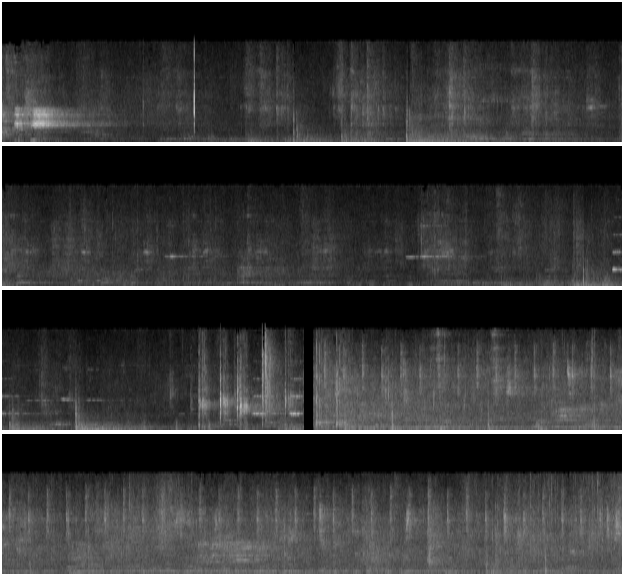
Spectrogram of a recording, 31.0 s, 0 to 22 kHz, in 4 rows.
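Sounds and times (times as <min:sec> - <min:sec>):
echoing sports hall noise: 0:00.0 - 0:31.0
indistinct chatter: 0:00.0 - 0:31.0.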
